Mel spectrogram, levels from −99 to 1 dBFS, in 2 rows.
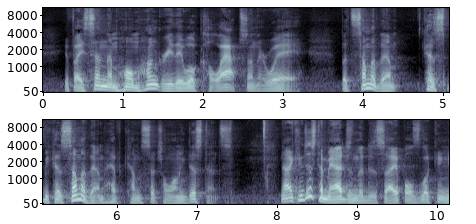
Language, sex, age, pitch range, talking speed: English, male, 50-69, 80-115 Hz, 205 wpm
